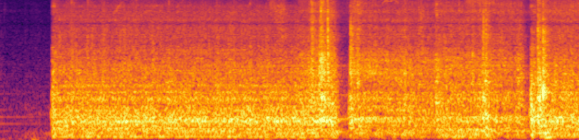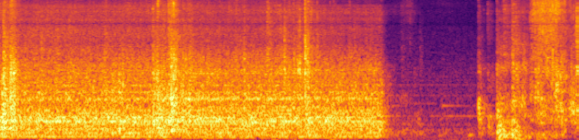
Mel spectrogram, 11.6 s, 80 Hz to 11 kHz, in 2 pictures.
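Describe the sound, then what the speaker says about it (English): A Brother DCP-L2620DW laser printer running a print job, its steady mechanical whir and rolling feed noise holding for about nine seconds with small clicks, then stopping abruptly before a few quieter clunks. "This is the document we printed out."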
